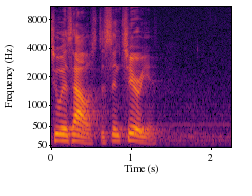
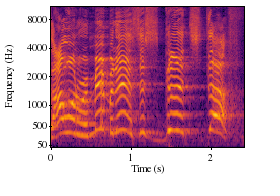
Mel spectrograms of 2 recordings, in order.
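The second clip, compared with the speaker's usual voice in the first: delighted God voice, laughing; 9 semitones higher than usual. Acted.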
